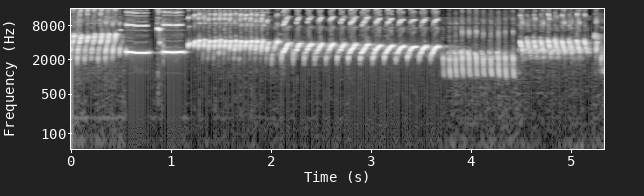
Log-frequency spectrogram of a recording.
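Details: Master canary singing while calling friends and fighting: a bright trill, two clipped whistles, then a long run of rapid downslurred notes, a lower buzzy roll and a final bright rolling trill.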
